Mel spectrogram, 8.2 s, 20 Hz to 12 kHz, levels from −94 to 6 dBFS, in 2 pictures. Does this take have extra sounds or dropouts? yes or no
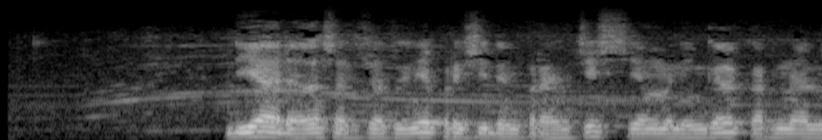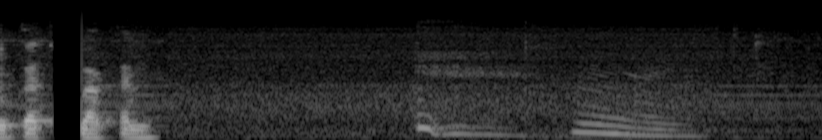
yes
